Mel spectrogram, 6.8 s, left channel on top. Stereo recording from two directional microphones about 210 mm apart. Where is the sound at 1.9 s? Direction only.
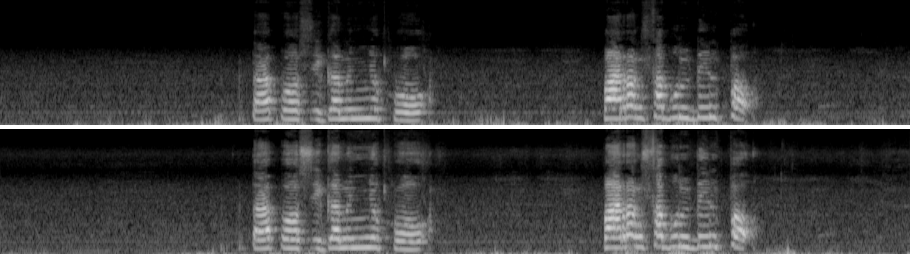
15° right (ahead or behind).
